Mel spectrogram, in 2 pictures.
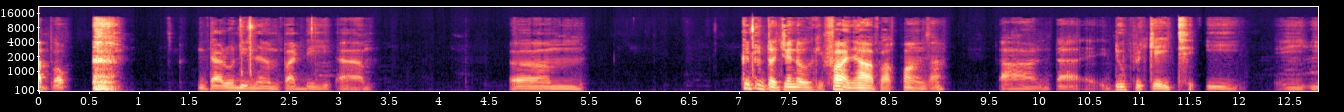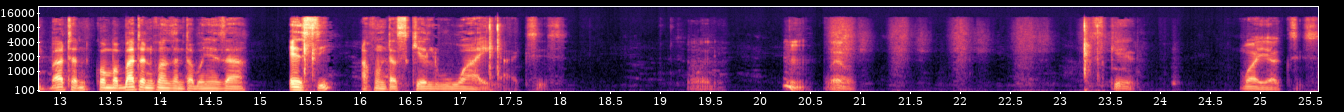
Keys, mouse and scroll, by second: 0.0 scroll down 1, 2.1 KP_1, 9.0-10.9 scroll up 4, 15.5 s, 20.4-23.3 middle drag, 23.3 s.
